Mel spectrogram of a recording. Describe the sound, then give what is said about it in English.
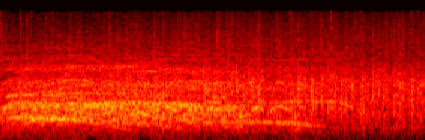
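Audience applause at a stand-up comedy act: a dense, steady wash of many hands clapping, loud and continuous throughout, easing slightly toward the end. “Yay! Yay, yay, yay! Give it up for my afro!”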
